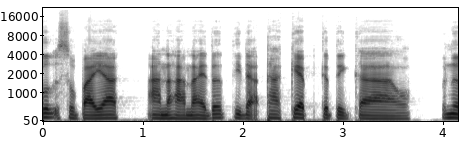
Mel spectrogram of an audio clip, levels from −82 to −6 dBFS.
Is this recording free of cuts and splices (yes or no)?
yes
